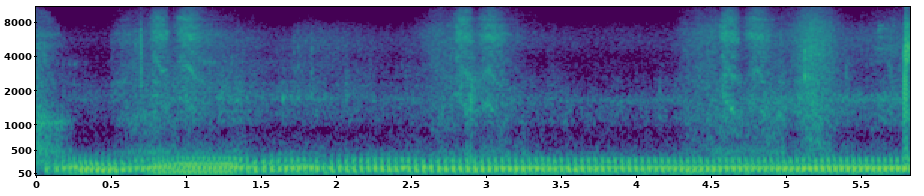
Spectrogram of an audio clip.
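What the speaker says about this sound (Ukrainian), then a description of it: "Хтось приїхав на мотоциклі." A motorcycle idles and rumbles steadily nearby at a quiet fishing spot, its low engine drone continuous throughout with light scraping and clatter on top.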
